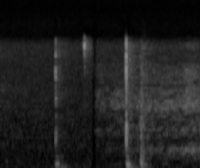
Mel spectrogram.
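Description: A few short, separate computer mouse clicks, the first about half a second in and the last two close together.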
